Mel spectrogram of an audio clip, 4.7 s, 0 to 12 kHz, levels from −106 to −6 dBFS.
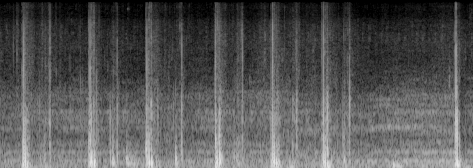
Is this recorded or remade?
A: recorded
